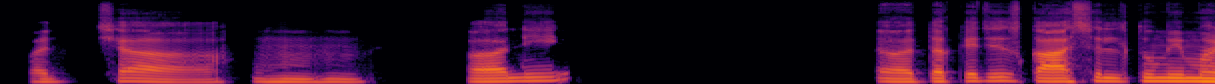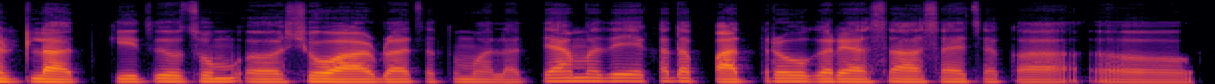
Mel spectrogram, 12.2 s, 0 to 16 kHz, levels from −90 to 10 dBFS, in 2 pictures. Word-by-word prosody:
अच्छा. 120 +3 -7 0.6
हं, 120 -1 -4
हं. 115 -1 -7 0.7
आणि 155 +4 -1 1.6
अ, 125 -2 +1
तकेजीस 150 +3 -1
कासल 135 +1 +3
तुम्ही 145 -1 +4
म्हंटलात, 125 -3 +5 0.2
की 125 -1 0
ज 130 +1 +1
जो 130 - +1
अ, 120 -1 0
शो 125 +1 +1
आवडायचा 115 0 +4
तुम्हाला 110 -3 -5
त्यामध्ये 145 +1 +1
एखादा 140 0 -2
पात्र 120 +2 +2
वगैरे 125 -1 +1
असा 120 +1 +1
असायचा 120 0 -3
का? 110 +1 -4 0.2
अ 105 -1 -6
125 Hz, 120 wpm, -24 LUFS, 120-140 Hz, 1.6 s, म्हंटलात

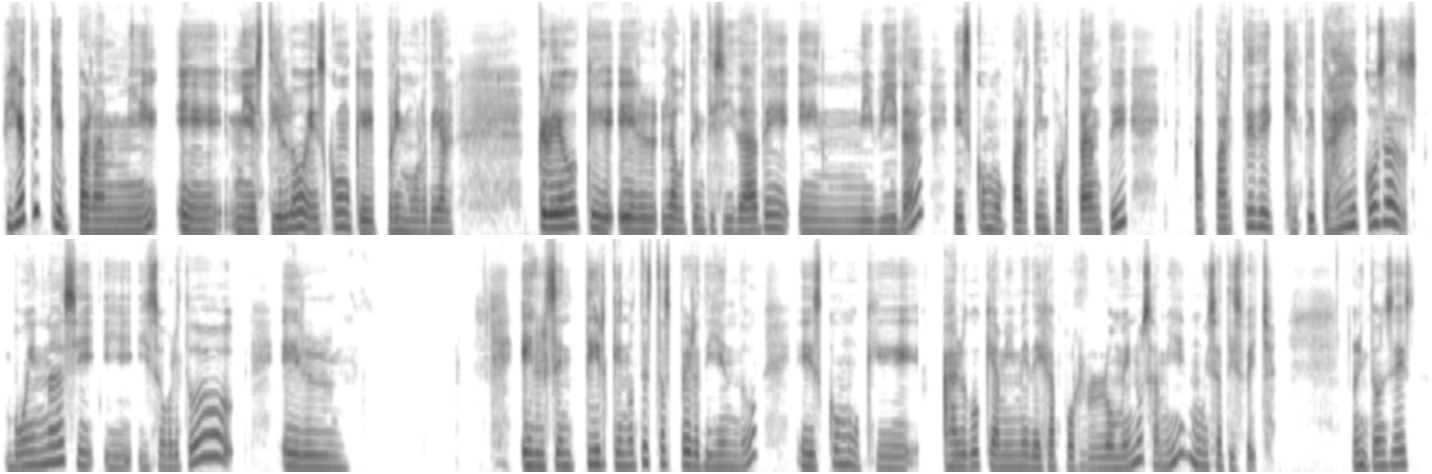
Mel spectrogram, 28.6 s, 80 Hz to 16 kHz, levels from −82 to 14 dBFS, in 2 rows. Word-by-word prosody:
Fíjate 315 - +6
que 245 -4 +4
para 175 -2 +1
mí, 175 +5 -2 0.2
eh, 180 -1 +2
mi 180 -1 +2
estilo 190 +6 +3
es 180 -3 +6
como 225 +1 -3
que 165 -3 0
primordial. 165 -2 -2 0.8
Creo 220 +2 +7
que 195 -4 +3
el 180 -1 +2
la 185 0 0
autenticidad 175 0 +1
de 210 -1 -3
en 170 -1 -7
mi 165 0 -4
vida 175 - 0 0.4
es 185 -1 +7
como 190 -3 -6
parte 165 +2 -2
importante, 175 - -2 0.7
aparte 190 +6 -1
de 230 -3 -1
que 170 - -3
te 180 +1 -5
trae 200 +8 0
cosas 275 0 +2
buenas 215 +9 +5
y 205 -2 -5
y 175 0 -11
y 175 - -7
sobre 180 0 +1
todo 310 - -3 0.5
el 180 -3 -5 1.7
el 195 -1 +3
sentir 205 +3 +3
que 200 - -3
no 195 +1 -7
te 225 - -8
estás 225 -2 0
perdiendo 185 - -5 0.4
es 190 -6 +1
como 215 -4 -8
que 175 -1 -6 0.3
algo 185 +2 -2
que 200 - -4
a 180 - -1
mí 180 0 -8
me 185 +1 -6
deja, 180 +1 -4
por 180 0 -10
lo 165 -1 -7
menos 200 - +5
a 200 - -7
mí 245 - -7
muy 210 - -7
satisfecha. 175 -3 -1 0.7
Entonces, 200 +3 -3
185 Hz, 130 wpm, -25 LUFS, 175-215 Hz, 1.7 s, Creo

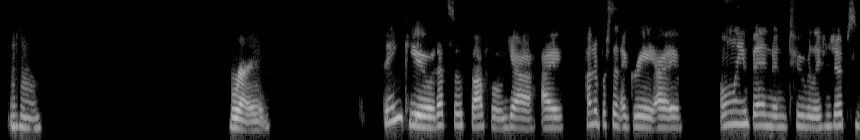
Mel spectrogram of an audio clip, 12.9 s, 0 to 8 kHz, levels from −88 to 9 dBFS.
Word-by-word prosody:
Mhm. 180 -3 -3 2.8
Right. 155 -5 +5 1.8
Thank 300 +7 +1
you, 195 -5 +6
that's 215 +1 0
so 215 0 -3
thoughtful. 185 -3 -1
Yeah, 175 -4 +1
I 175 +1 +1 0.3
100% 225 -3 -4
agree, 190 -2 0
I've 180 0 +2 0.6
only 235 +3 -1
been 210 -1 0
in 190 -1 -5
2 200 -1 -5
relationships 200 +5 -3
190 Hz, 80 wpm, -28 LUFS, 180-215 Hz, 2.8 s, you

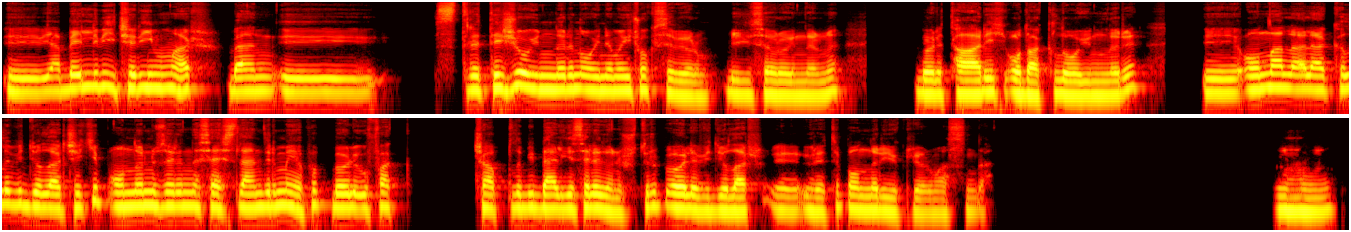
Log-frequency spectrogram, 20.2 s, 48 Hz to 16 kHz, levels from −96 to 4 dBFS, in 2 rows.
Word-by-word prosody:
Eee, 155 -2 0
ya, 165 +1 -3
belli 200 +2 +2
bir 205 - 0
içeriğim 190 +1 +1
var. 180 +1 -1
Ben, 165 +1 +1
iii, 155 - -2 0.4
strateji 175 +4 +1
oyunlarını 180 -1 +3
oynamayı 170 0 +2
çok 170 +1 -3
seviyorum, 130 -6 -2
bilgisayar 135 -1 -2
oyunlarını. 130 +4 -2 0.5
Böyle 140 -1 +3
tarih 145 +1 +4
odaklı 140 0 +3
oyunları. 135 +9 -1 0.4
Eee, 150 -1 0
onlarla 190 +2 +3
alakalı 180 +1 +1
videolar 165 -4 +1
çekip, 160 +6 -5
onların 170 +1 +2
üzerinde 170 0 0
seslendirme 165 +2 0
yapıp, 180 +4 -4
böyle, 160 0 +2
ufak 160 +2 -5 0.5
çaplı 155 0 -3
bir 160 - -2
belgesele 150 0 +2
dönüştürüp, 140 +6 -5
öyle 155 -3 +4
videolar, 135 -1 0
eee, 135 -2 -5
üretip 140 +4 -5
onları 140 -1 0
yüklüyorum 125 -1 -6
aslında. 125 +2 -12 2.1
Hı 140 - -3
hı. 130 0 -2
155 Hz, 130 wpm, -24 LUFS, 140-170 Hz, 2.1 s, tarih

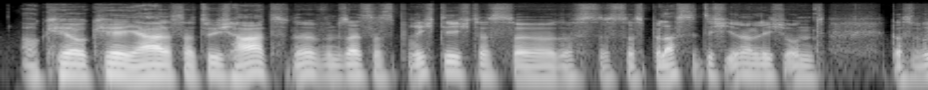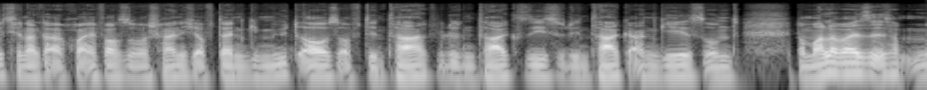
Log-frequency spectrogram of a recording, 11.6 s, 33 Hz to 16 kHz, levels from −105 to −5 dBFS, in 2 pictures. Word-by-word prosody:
Okay, 90 +3 0
okay, 100 0 +5
ja, 95 +3 +9
das 90 -1 +3
ist - - -9
natürlich 95 +1 -2
hart, 110 +3 +5
ne? 105 0 -1
Wenn 95 - -6
du - - -8
sagst, 100 -2 +1
das 85 -2 -8
bricht 105 +3 -5
dich 115 -3 0
das, 95 -1 -5
äh, 85 0 0
das 85 0 -8
das 85 +1 -9
das - - -5
belastet - - -3
dich - - -5
innerlich 100 -2 -3
und 90 -2 -6 0.4
das 75 - -7
wirkt 90 +3 -7
sich - - -4
dann 85 -1 +1
halt - - -2
einfach 90 -1 0
so 85 -2 -5
wahrscheinlich 85 +1 -2
auf - - -6
dein 85 0 -2
Gemüt 90 +4 -7
aus, 90 0 +3
auf - - -5
den - - -7
Tag, 90 +1 +2
wie 85 - -12
du 80 - -6
den 80 0 -10
Tag 85 +3 +1
siehst, 95 -1 -6
wie 90 - -11
den 85 -1 -8
Tag 90 +3 +2
angehst. 90 0 -3
Und 85 0 -5 0.3
normalerweise 110 +5 +4
ist 95 - -1
hat 105 - -6
90 Hz, 265 wpm, -24 LUFS, 85-95 Hz, 0.4 s, ja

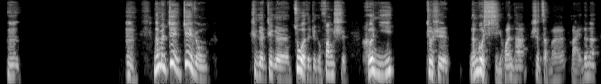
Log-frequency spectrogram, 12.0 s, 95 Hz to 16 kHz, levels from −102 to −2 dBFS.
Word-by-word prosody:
嗯。 155 -2 -9 2.1
嗯， 150 -9 -8 0.3
那 255 +4 +5
么 290 -2 +4
这 250 -3 +4
这 280 - +3
种 135 -6 -7 0.8
这 - - -7
个 160 -2 -3
这 170 +4 -4
个 135 -5 -2
做 245 -3 +7
的 145 - -10
这 140 0 -14
个 130 - -15
方 175 +8 -3
式， 410 - -4 0.3
和 220 - +7
你 195 +3 -3 0.6
就 - - +1
是 410 -2 -4 0.4
能 170 +6 -2
够 215 -1 +7
喜 110 - -1
欢 145 +4 -6
它 135 0 -10
是 150 - -8
怎 - - -9
么 - - -19 0.3
来 110 -1 -14
的 160 - -10
呢？ 160 -1 -10
165 Hz, 160 characters per minute, -22 LUFS, 140-215 Hz, 2.1 s, 做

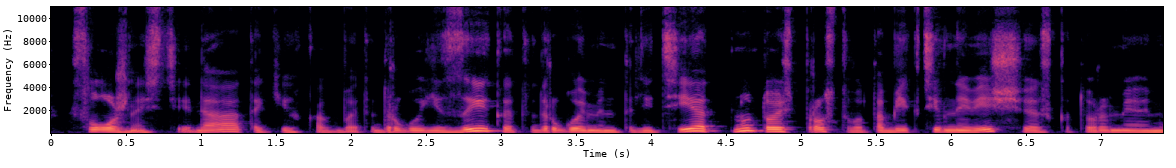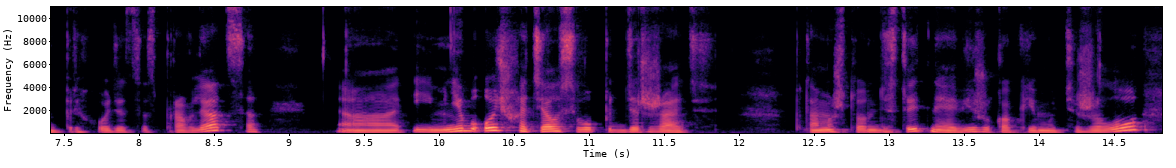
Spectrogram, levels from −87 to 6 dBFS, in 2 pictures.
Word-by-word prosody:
сложностей, 135 -5 -1
да, 150 +6 -1
таких, 130 -4 -9
как 125 +1 -9
бы, 130 - -6
это 125 - -11
другой 135 0 -3
язык, 170 - +4
это 145 -1 -4
другой 145 0 +1
менталитет, 130 +10 +2
ну, 220 +5 +5
то 175 -5 +5
есть 170 0 +2
просто 155 -2 -3
вот 130 0 -8
объективные 140 +1 0
вещи, 150 -3 0
с 125 - -9
которыми 135 +2 -4
ему 130 0 -1
приходится 135 0 -8
справляться. 160 - -1 0.5
А, 140 -1 0
и 155 -1 -1
мне 165 +9 +5
бы 205 - +3
очень 255 +2 +8
хотелось 195 -2 +4
его 160 0 +1
поддержать, 145 -4 -4 0.5
потому 150 +2 0
что 150 -1 -6
он 150 -1 -1
действительно, 160 +5 0
я 130 - +2
вижу, 155 +1 -3
как 135 0 -7
ему 135 -1 -1
тяжело, 145 - +2
140 Hz, 160 wpm, -24 LUFS, 130-160 Hz, 0.5 s, очень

